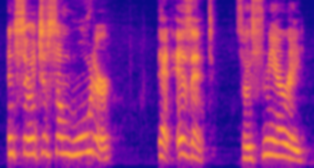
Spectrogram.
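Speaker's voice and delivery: a small fussy creature speaking up; Lorax voice. A narrator's reading.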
